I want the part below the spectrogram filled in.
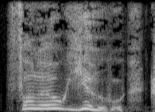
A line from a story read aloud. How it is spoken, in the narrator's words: cried Bonacieux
